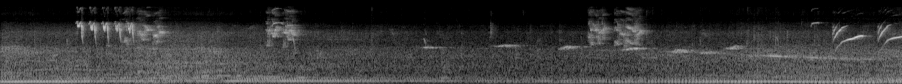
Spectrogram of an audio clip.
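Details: Gelatik batu, the cinereous tit, singing 'gacor fighter' with a filling of bar-winged prinia (ciblek) song: quick clusters of high, sharp chirps at the start and end, with soft, spaced whistles between and a steady low hum underneath.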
